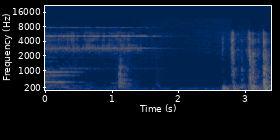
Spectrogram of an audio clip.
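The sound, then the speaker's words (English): An apartment doorbell rings, a sustained bright electronic tone held for about a second and a half. It is followed by a short quiet gap and then a few sharper, noisier bursts. “here I was still ringing their apartment bell.”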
